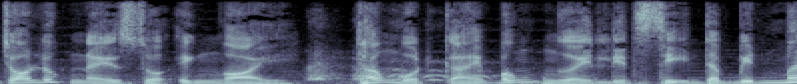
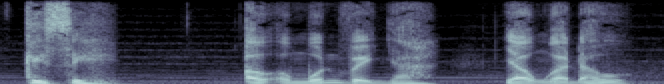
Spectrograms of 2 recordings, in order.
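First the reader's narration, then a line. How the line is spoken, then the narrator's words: Trembling old man stammering. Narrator (Vietnamese): chân tay của ông run lên bần bật, miệng lắp bắp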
